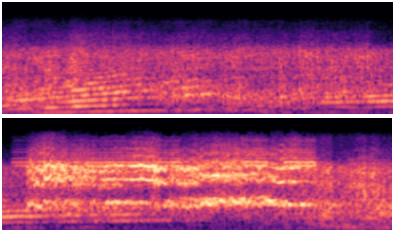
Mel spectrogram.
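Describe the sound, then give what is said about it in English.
In a film scene with Cary Grant, a car driven very fast while being followed revs and accelerates hard, then tires let out a loud, sustained screech for a few seconds as the car skids, with the engine roaring underneath throughout. “The driving is very fast. The car is gorgeous.”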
